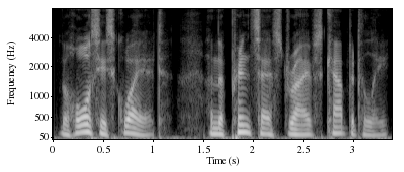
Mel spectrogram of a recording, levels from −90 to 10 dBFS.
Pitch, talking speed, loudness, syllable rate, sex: 125 Hz, 160 wpm, -18 LUFS, 5.3 syllables/s, male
